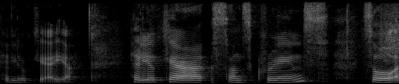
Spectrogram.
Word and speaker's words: Heliocare: Am I pronouncing it right? HelioCare, yeah.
